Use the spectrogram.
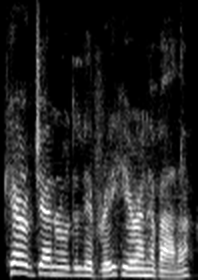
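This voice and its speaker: An actress playing an earnest, anxious wealthy wife in a 1950s radio drama. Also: female voice, mid-range voice, very fast, fairly bright tone, dry recording, close to an everyday voice, poor audio. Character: rich, pleading, earnest wife, refined and anxious.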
